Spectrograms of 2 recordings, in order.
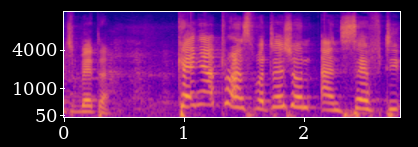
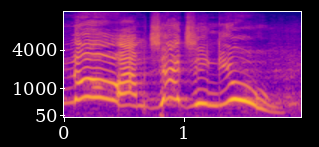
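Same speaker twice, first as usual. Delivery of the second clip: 1 mock retort; 8 semitones higher, 5 dB louder, slower than usual. Retorting to the matatu's slogan.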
